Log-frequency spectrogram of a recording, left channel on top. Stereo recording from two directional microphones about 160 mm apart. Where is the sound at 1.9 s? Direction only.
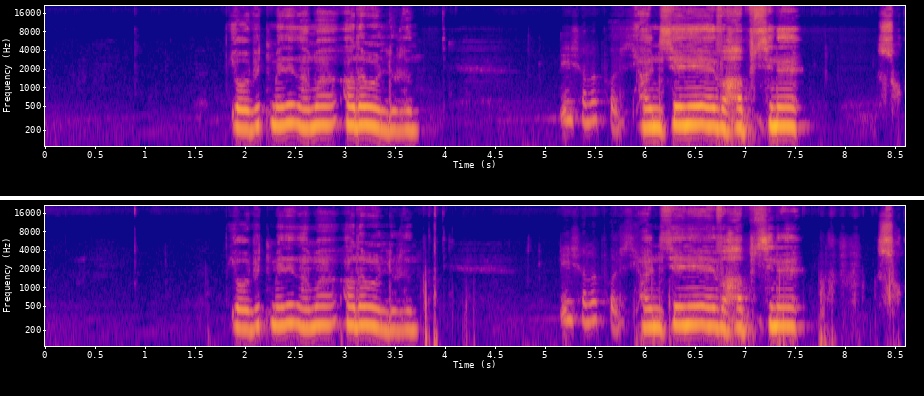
15° left (ahead or behind).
